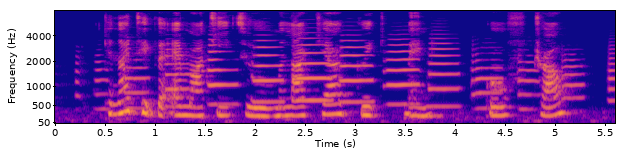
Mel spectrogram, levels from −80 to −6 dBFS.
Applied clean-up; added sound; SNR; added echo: classical method WPE with log-MMSE.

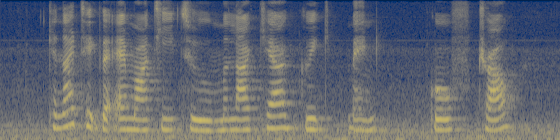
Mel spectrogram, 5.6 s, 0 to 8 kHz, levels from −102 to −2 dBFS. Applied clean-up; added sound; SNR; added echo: none; none; none; none.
